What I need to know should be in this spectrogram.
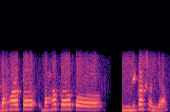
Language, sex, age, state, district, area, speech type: Marathi, female, 30-45, Maharashtra, Nanded, rural, conversation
